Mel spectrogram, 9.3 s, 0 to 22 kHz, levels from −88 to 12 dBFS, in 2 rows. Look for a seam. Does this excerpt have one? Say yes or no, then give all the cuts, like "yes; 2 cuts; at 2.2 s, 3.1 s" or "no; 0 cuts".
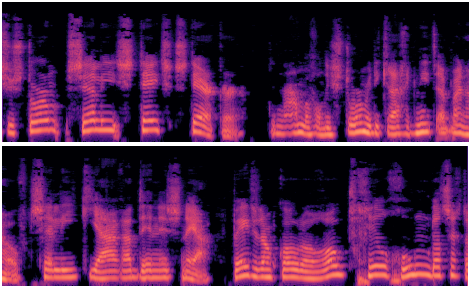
yes; 2 cuts; at 2.5 s, 6.9 s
